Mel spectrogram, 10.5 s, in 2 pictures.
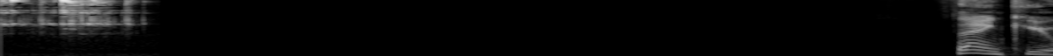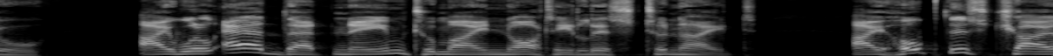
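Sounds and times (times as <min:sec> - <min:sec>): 
sleigh bells jingling: 0:00.0 - 0:00.8
speech: 0:04.8 - 0:10.5.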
